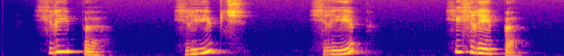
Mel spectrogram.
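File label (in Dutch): grijpen, Limburgse gesproken woordenboeken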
